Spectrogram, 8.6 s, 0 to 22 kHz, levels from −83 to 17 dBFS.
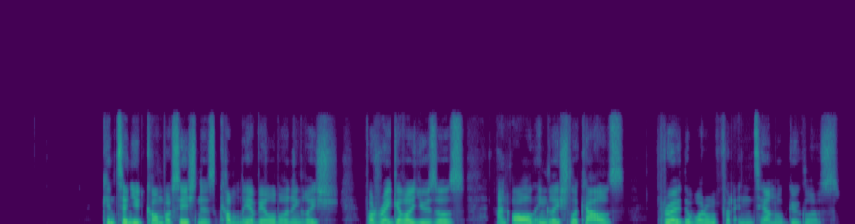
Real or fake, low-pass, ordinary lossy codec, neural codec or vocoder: fake; 10.8 kHz; none; codec, 24 kHz, 3.1 kbps, DualCodec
